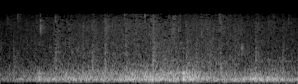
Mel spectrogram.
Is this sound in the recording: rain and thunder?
yes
